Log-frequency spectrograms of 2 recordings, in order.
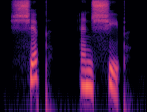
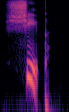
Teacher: For ship, it's a short sound, your mouth is pretty relaxed, ship. But for sheep, that vowel is long and you have to stretch your mouth out, kind of like you're smiling, sheep.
